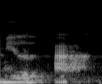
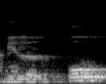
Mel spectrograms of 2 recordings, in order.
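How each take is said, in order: First: The word ends with an 'a' vowel. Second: The word ends with an 'u' vowel. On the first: "boleh dibaca mil'a" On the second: "Boleh dibaca mil'u"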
